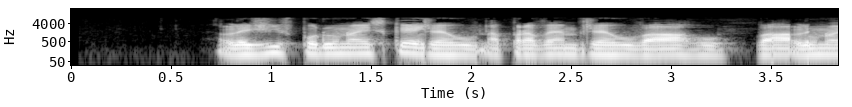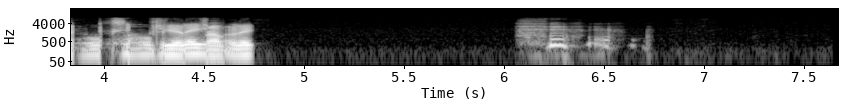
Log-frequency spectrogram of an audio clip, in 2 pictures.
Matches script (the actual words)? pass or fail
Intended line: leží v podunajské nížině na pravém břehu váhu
fail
